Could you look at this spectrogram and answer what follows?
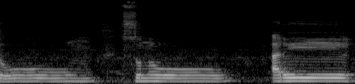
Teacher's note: त्रिमात्रिक ये प्लुत स्वर होता है। इसमें क्या होता है? तीन मात्रा का समय लगता है।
